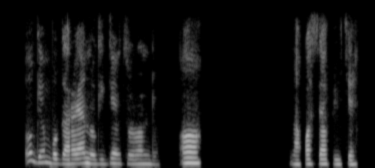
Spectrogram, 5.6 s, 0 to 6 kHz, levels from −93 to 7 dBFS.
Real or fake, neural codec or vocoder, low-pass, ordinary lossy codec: real; none; 5.4 kHz; none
